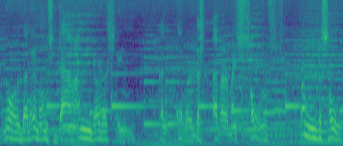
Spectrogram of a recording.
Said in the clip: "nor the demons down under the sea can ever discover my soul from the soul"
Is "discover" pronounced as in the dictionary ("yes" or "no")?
no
